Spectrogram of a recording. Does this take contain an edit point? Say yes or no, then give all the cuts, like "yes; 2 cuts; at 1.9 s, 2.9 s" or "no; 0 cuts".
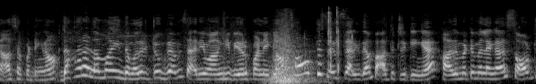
yes; 1 cut; at 2.9 s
